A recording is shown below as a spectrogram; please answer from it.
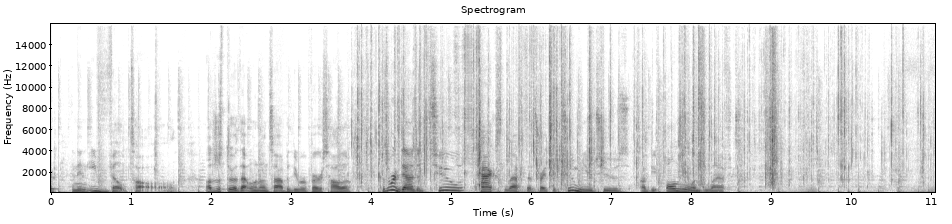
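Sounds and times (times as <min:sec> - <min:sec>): foil pack crinkling: 0:03.7 - 0:11.0.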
